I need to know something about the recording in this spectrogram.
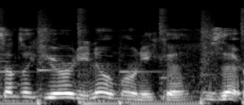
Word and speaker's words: Monika: Just so you know, I'm pronouncing her name Monika. I know there's probably a lot of people that call her Monica, but this is a Japanese game, so I'm pronouncing how it would probably be pronounced in Japan.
